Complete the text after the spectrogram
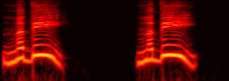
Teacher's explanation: तो द की sound तो दब रही है और ई की ज्यादा आ रही है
